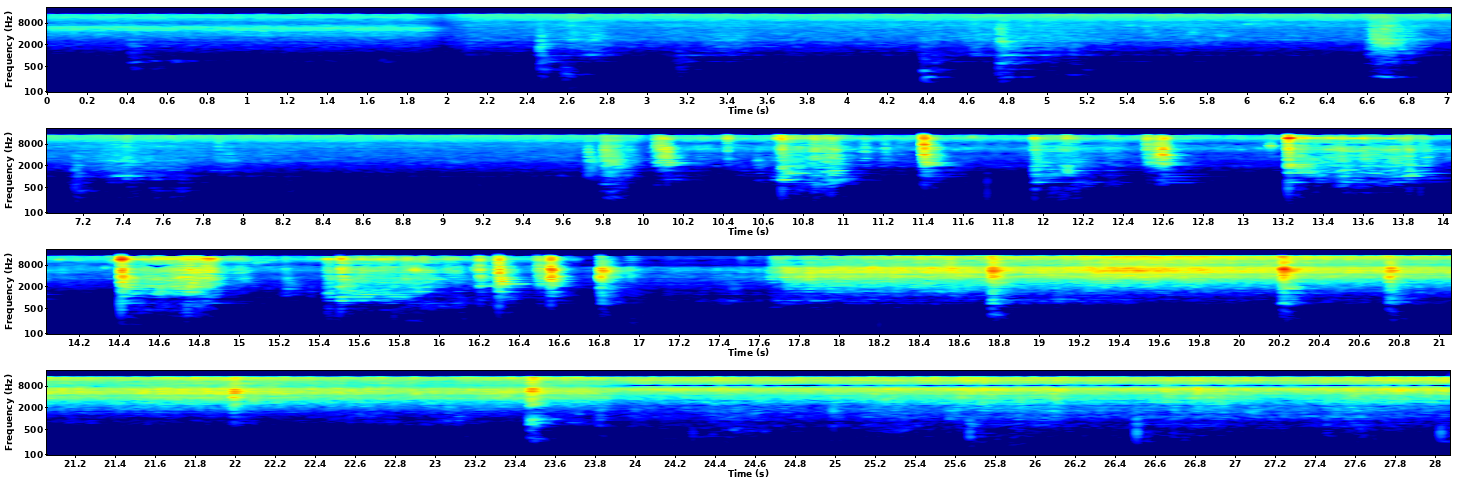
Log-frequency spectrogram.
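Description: A few light taps, then diced potato scraped off a plate with a spoon into hot oil in a frying pan, with a quick run of clatters and spits. The oil then settles into a steady sizzle, with the occasional scrape of a wooden spatula stirring the cubes.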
